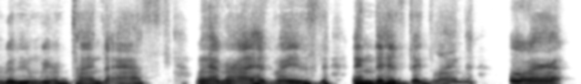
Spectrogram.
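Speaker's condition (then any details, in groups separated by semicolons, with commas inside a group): Spinal muscular atrophy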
